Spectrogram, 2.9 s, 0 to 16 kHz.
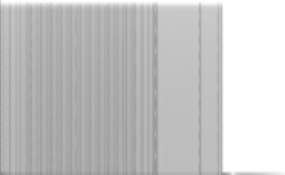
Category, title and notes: Sound effects > Electronic / Design
Optical Theremin 6 Osc dry-108
Bass, Dub, Handmadeelectronic, Noise, noisey, Optical, Robotic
